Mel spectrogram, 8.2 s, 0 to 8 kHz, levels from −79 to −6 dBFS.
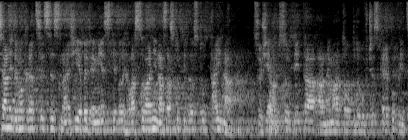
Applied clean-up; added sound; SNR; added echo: none; Drum; 16 dB; reverberation time 2.0 s.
